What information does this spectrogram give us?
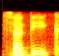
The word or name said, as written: tsadik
